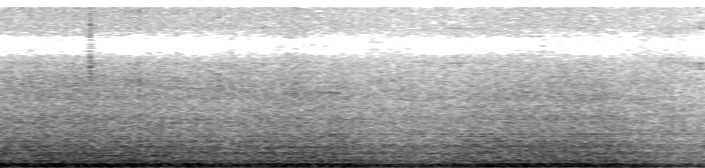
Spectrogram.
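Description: Heavy truck's diesel engine running steadily at low revs, a low hum under a steady hiss.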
